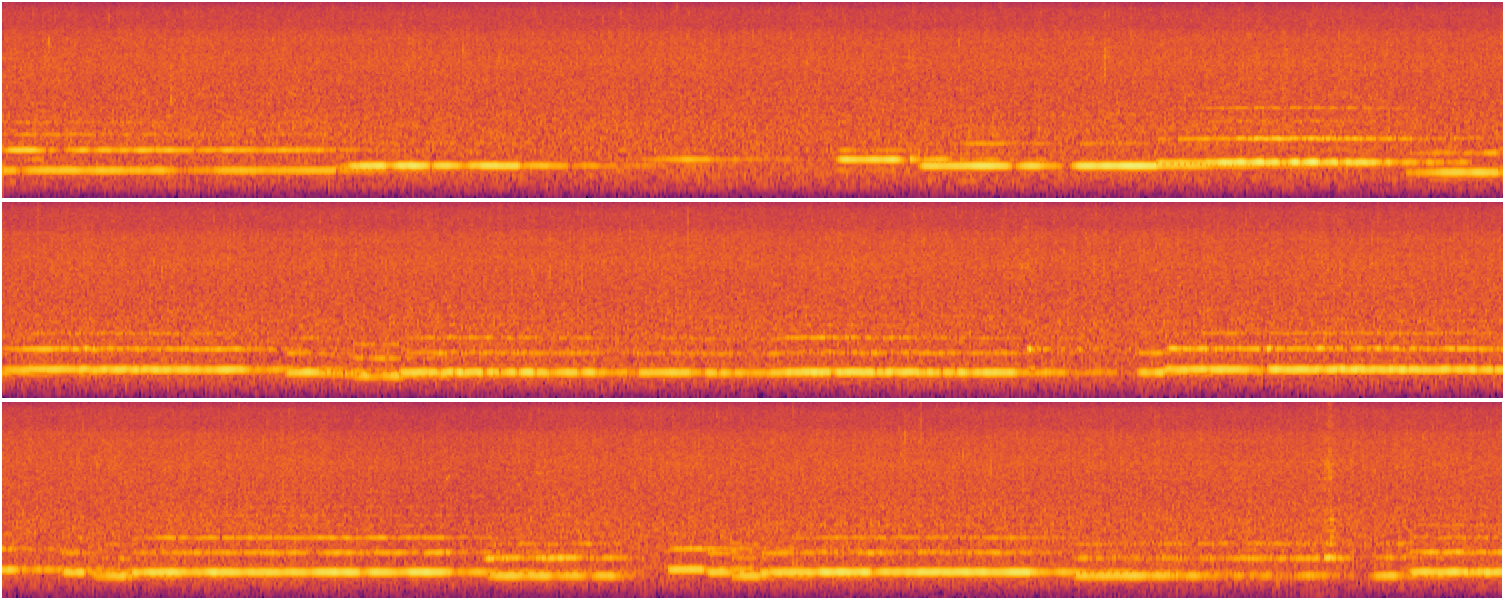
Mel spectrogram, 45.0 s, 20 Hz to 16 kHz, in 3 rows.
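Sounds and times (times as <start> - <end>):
bamboo flute melody: 0.0 - 45.0
steady hiss: 0.0 - 45.0.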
